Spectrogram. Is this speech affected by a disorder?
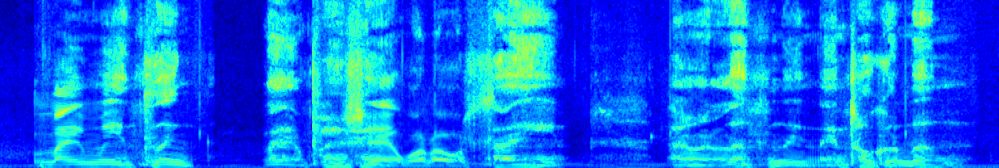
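Yes: brain injury; long rehab to regain talking.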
